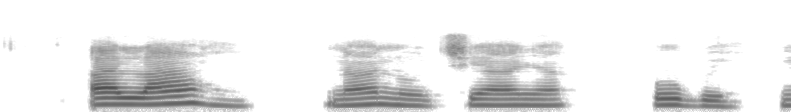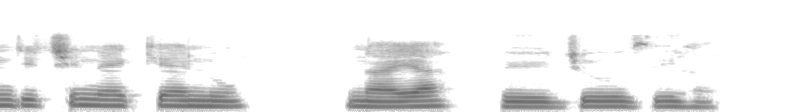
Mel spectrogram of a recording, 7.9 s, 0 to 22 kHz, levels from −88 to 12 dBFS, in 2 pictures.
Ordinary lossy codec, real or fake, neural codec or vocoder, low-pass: Opus, 32 kbps; real; none; 7.2 kHz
